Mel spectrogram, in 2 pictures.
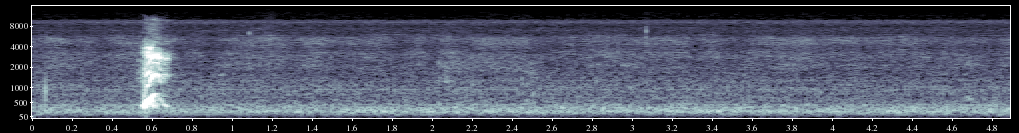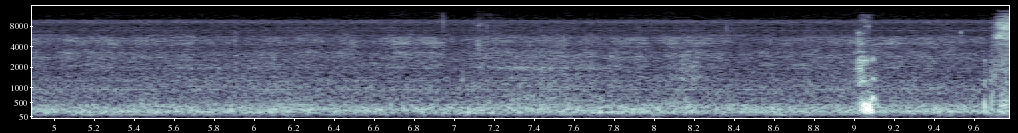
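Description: Two abrupt, brief hiccup sounds about eight seconds apart against a quiet background.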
